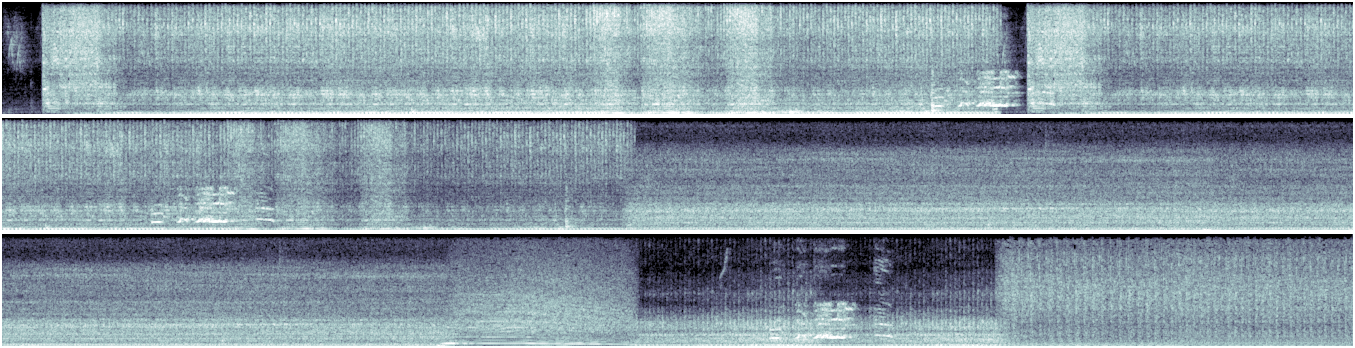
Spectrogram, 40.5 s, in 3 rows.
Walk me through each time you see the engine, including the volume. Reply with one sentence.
The engine can be heard from 0.1 to 40.4 s, getting quieter.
